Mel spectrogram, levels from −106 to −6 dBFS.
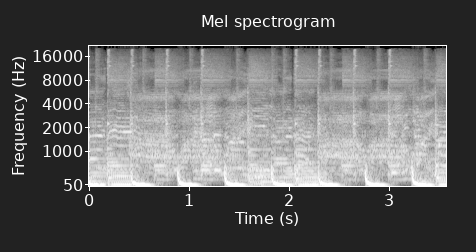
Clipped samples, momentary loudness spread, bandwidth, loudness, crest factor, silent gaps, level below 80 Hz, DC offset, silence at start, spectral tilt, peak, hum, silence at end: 1%; 1 LU; over 20 kHz; -9 LUFS; 6 dB; none; -10 dBFS; under 0.1%; 0 s; -5 dB/octave; 0 dBFS; none; 0 s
